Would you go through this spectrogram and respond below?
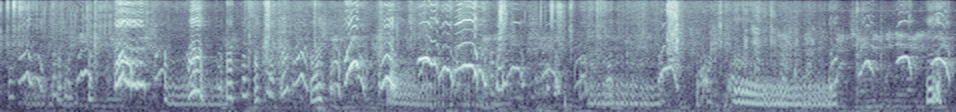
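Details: Noisy litter of Goldendoodle puppies crying for their mom: busy tumble of shrill rising-falling yelps, interspersed with longer nasal whines and a few low growls, calls overlapping irregularly throughout.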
